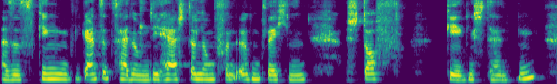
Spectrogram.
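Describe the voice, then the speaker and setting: A woman at a medium pitch, flat and monotone in intonation, speaking fairly slowly. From Germany, northern Hesse near Kassel. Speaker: journalist and author. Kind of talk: casual interview. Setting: video call.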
